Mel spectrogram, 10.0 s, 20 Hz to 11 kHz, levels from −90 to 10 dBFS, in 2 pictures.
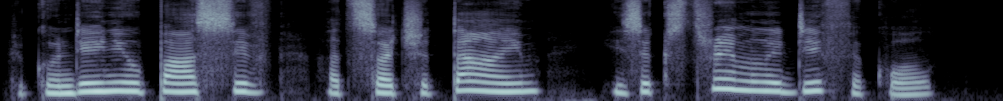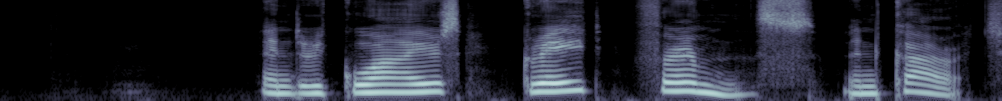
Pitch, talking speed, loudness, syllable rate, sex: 225 Hz, 95 wpm, -19 LUFS, 4.2 syllables/s, female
